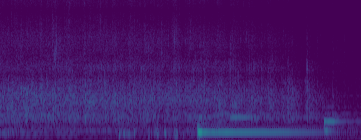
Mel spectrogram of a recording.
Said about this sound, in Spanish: New Season, esta es la hora de levantarse. Vamos a ese aplauso fuerte al Señor.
